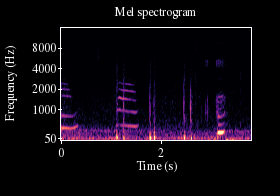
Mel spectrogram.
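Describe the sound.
Faint cat meows at home, a few short, high, wavering cries with quiet pauses between them and soft taps in the background.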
